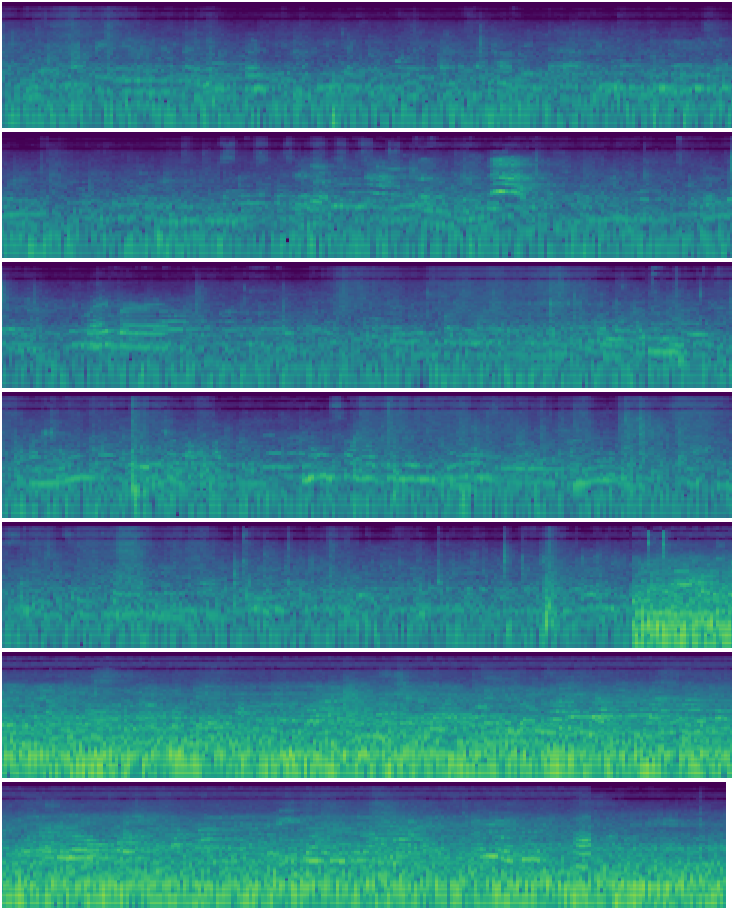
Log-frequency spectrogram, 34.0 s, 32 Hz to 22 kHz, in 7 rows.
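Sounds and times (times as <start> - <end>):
murmured voices: 0.0 - 34.0
steady low rumble: 23.7 - 34.0.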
